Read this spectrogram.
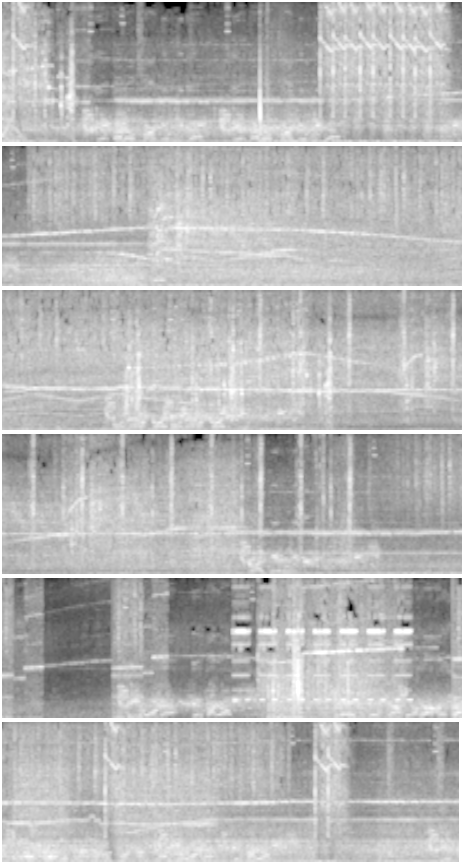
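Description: A helicopter's engine drones loudly.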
